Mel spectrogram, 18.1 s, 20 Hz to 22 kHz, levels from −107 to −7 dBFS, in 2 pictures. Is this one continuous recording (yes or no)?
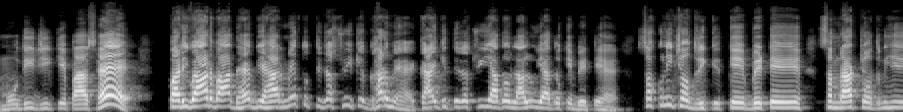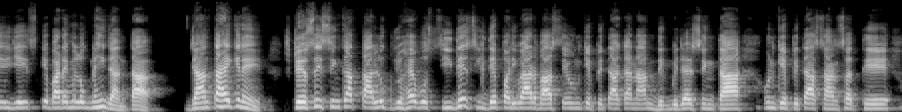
no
